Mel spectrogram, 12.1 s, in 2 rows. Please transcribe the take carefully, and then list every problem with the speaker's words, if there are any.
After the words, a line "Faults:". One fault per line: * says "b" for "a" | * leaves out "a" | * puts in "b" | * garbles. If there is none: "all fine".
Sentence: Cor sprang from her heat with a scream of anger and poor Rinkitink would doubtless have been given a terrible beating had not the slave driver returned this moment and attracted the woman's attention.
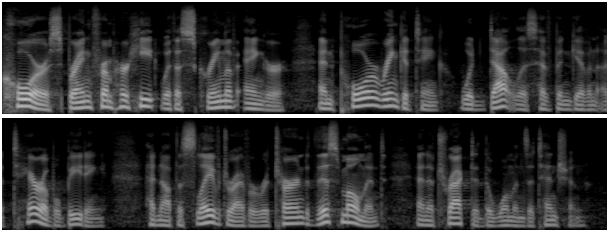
Cor sprang from her heat with a scream of anger and poor Rinkitink would doubtless have been given a terrible beating had not the slave driver returned this moment and attracted the woman's attention.
Faults:
all fine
